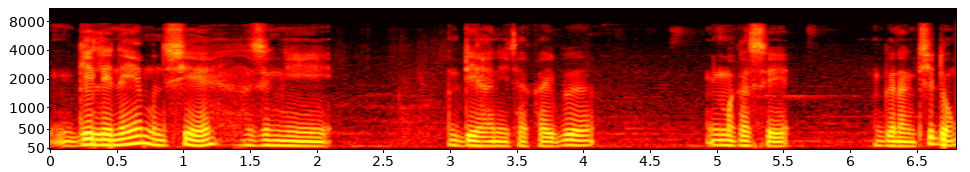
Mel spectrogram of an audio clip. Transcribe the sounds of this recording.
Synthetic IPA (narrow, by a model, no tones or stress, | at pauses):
ɡelenajamɯnsezɯŋni | diɦanitʰakʰajbɯ | makʰase | ɡɯnaŋtʰidɔŋ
